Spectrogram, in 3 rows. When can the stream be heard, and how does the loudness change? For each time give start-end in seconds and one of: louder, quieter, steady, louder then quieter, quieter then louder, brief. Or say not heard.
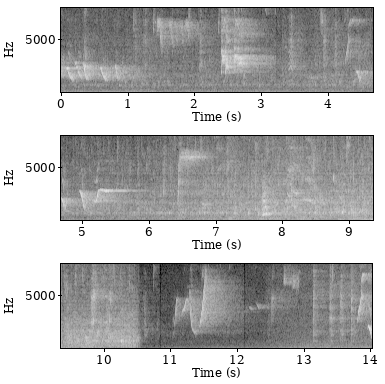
0.0-10.6 louder.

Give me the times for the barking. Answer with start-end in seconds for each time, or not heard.
6.8-8.3.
